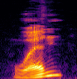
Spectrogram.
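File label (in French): "wen2", Chinese, Vocabulaire et phonétique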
